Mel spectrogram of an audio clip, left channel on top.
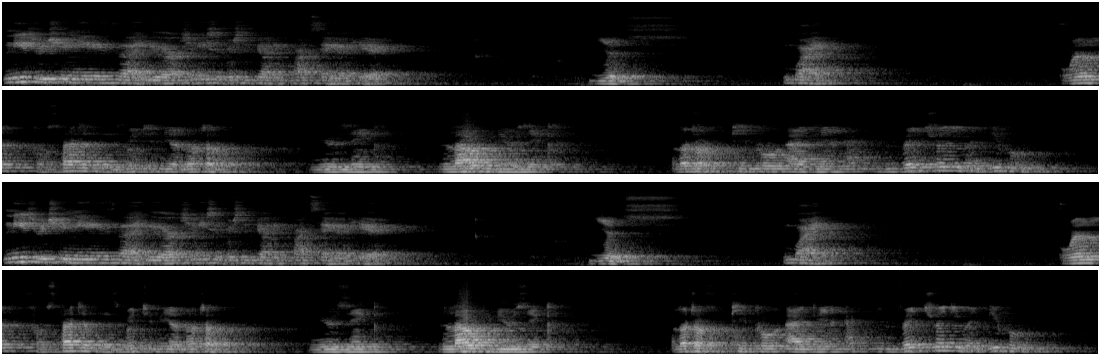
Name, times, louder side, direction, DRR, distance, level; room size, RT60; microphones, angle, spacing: voice 1, 0.0-3.8 7.8-8.3, equal, 20° right, -5 dB, 0.6 m, -31 dB
voice 2, 5.9-6.7 10.6-13.1 14.0-14.6 15.3-16.5 17.7-21.3, right 3 dB, 80° right, 2 dB, 0.5 m, -29 dB
3.6 x 2.3 x 4.3 m, 1.5 s
head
